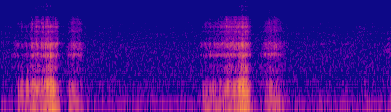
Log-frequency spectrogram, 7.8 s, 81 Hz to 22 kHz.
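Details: Real-time recording of a woman asleep at night, no talking, very tired: low, rumbling snores, each followed by a shorter breath out, about 16 breaths a minute; snoring during sleep.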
